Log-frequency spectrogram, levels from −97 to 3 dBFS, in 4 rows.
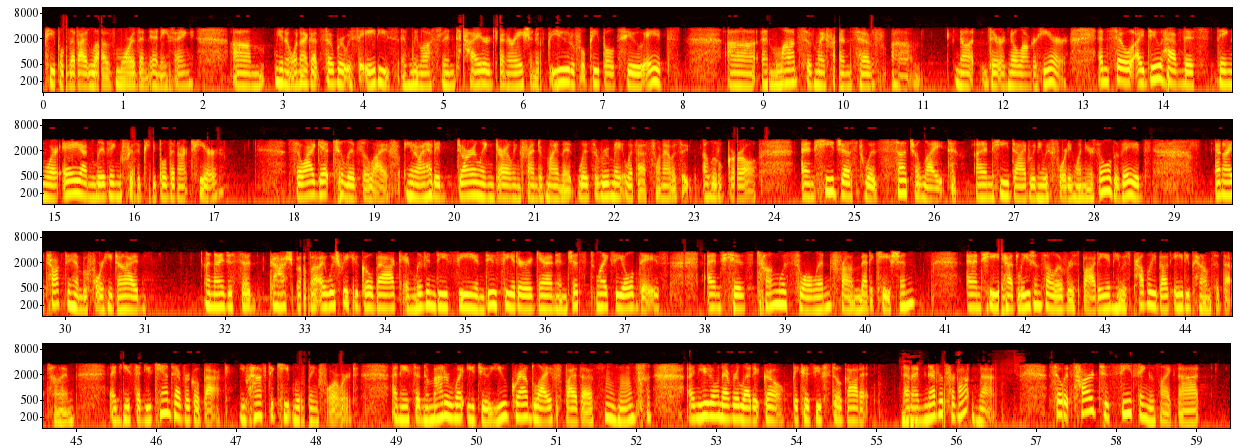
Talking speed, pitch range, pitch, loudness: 220 wpm, 160-190 Hz, 175 Hz, -24 LUFS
